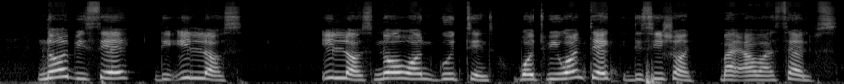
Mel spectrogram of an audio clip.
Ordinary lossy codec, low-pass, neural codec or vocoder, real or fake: none; none; none; real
